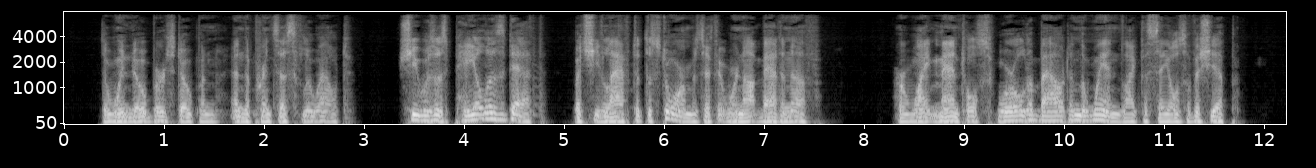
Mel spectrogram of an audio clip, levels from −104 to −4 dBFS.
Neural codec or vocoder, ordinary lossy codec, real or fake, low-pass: vocoder, 24 kHz, 100 mel bands, Vocos; MP3, 64 kbps; fake; 7.2 kHz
